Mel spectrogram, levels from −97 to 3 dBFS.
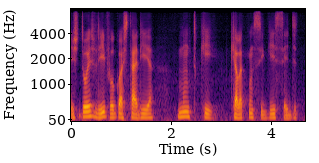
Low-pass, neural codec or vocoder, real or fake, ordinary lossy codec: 7.2 kHz; codec, 16 kHz, about 1 kbps, DyCAST, with the encoder's durations; fake; none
